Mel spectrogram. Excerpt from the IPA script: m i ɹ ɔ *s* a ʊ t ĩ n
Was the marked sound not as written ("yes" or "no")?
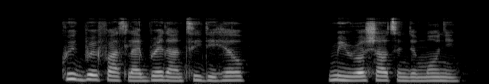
yes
